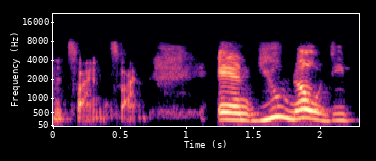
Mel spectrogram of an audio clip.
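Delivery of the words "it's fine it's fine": whispering to convince yourself it's fine; whispered denial. Retold or imitated. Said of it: "And you're like".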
